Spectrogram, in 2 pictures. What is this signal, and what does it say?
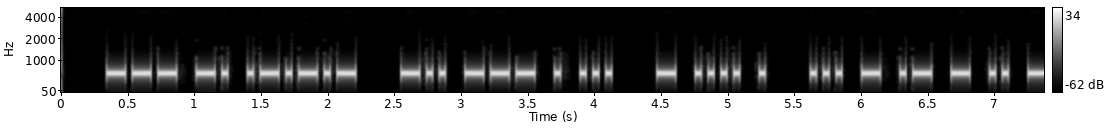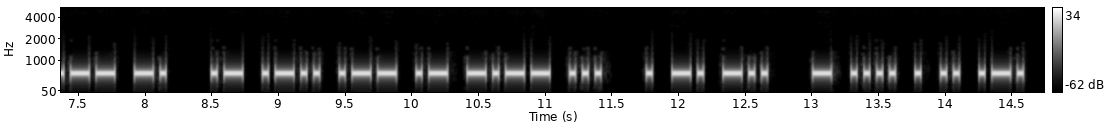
Morse code, heard as a keyed tone, about 25 wpm, 600 Hz. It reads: ON. DOES THE STATION ALWAYS END THEIR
